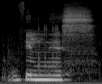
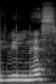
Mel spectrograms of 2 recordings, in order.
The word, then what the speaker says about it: Vilnius: sweater and i think someone asked me if vilnius or vilnes we say vilnes but i'm just trying to pronounce it more close to how it's written vilnius is wilderness in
